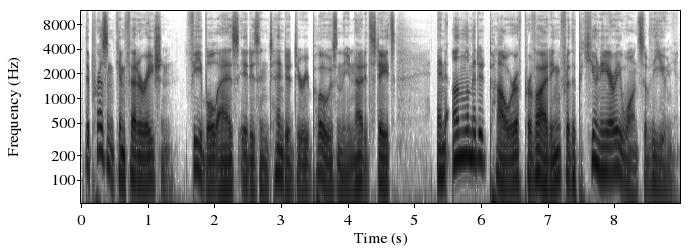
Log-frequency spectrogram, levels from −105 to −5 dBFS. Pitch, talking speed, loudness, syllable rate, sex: 105 Hz, 175 wpm, -19 LUFS, 6.1 syllables/s, male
